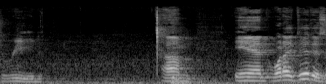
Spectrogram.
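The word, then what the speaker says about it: Rwead: people say it like we'd which is read with a speech impediment or weed without VR but either way it's just pronounced read and what I did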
